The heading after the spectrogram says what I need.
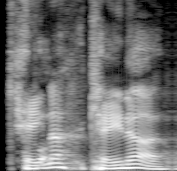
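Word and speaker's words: Kena: the pronunciation of this is it kenya it's not kenya because that's the country in this first start kenny uh kana bridge of spirits cana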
